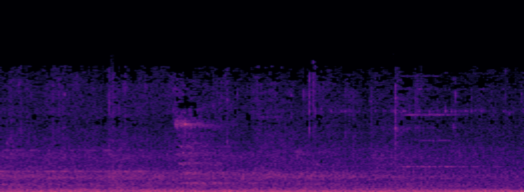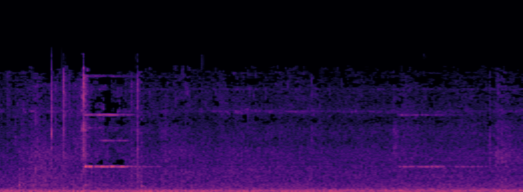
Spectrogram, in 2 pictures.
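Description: Steady low rumble of an underground railway station concourse, with short high electronic beeps from the ticket gates, the clearest about six seconds in, as a gate is passed, and another near the end.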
